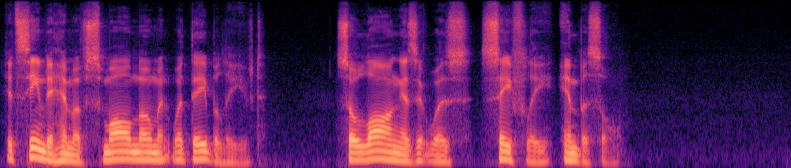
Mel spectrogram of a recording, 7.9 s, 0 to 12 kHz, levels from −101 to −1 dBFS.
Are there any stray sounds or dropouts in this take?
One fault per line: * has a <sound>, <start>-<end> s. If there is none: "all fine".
all fine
